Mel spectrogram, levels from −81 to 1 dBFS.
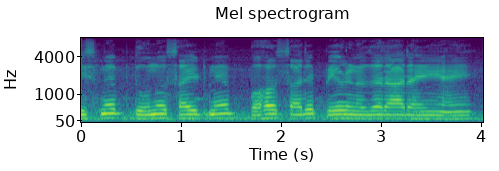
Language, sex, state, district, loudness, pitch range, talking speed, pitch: Hindi, male, Uttar Pradesh, Lucknow, -16 LUFS, 135-150 Hz, 165 wpm, 140 Hz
